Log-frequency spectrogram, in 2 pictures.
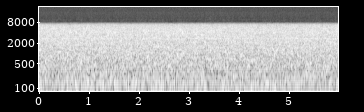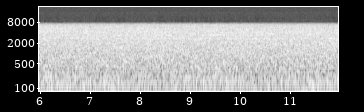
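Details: Only a steady broadband hiss like wind or rushing water is heard, with no animal calls.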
